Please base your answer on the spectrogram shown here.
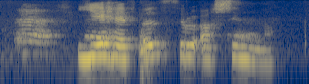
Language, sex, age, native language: Icelandic, female, 7, Icelandic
